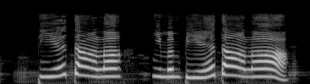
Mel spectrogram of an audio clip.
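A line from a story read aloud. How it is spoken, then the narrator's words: Frightened shriek. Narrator (Chinese): 田鼠吓得…他尖叫着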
